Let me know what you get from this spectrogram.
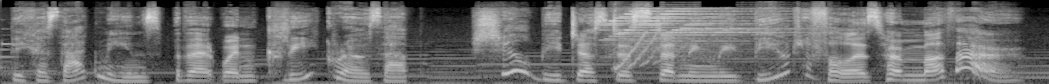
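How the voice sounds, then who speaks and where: A woman's voice: fairly low pitch, wildly swooping pitch, normal speed, a little mellow, faint music behind. A woman voicing a playful, self-admiring great mage in a video game, with a theatrical, teasing, breezy manner. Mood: delighted.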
